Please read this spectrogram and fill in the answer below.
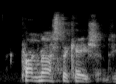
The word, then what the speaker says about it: prognostications: Prognostications. I think I might have said it right. – Prognostications. Yes, you did.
